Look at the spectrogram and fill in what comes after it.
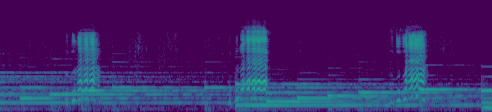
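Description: Goat bleating three times, each a short quavering bleat about two and a half seconds apart, over soft, steady background music.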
